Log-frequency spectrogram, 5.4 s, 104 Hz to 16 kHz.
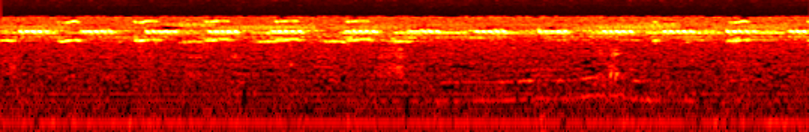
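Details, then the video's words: Crickets chirp through the night in the eastern Botswana wilderness, 2:30 AM in May: quick, regular bursts of shrill pulses, with a droning low hum and occasional faint knocks behind. "1 Hour cricket sound-Africa-No loop-Real recording"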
